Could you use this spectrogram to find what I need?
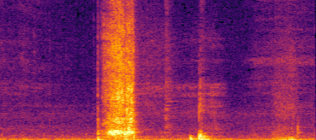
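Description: A cardboard box rustles and scrapes as it is handled.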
